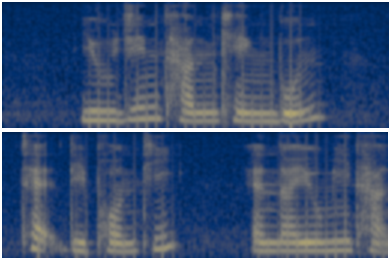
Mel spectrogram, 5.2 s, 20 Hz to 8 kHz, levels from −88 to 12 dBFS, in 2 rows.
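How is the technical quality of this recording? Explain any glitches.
Not great: there's one fault, and it runs the whole way through. A block size mismatch (padded) leaves a short silent gap in every block, giving a steady 15.6 Hz buzz. The speech plays at 0.938 times normal speed but keeps its timbre, which fits 1024-sample blocks that are only partly filled.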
